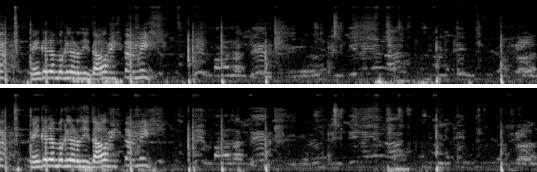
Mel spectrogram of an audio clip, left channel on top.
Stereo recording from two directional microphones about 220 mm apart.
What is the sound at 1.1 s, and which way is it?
Speech, 45° left (ahead or behind).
